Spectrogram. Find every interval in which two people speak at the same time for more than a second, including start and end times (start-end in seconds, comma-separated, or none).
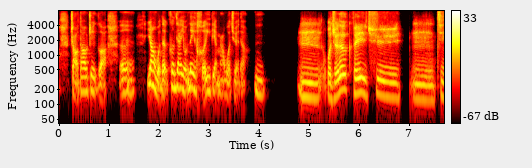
none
